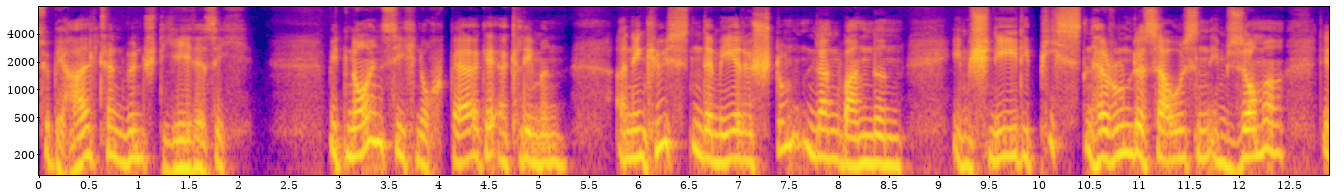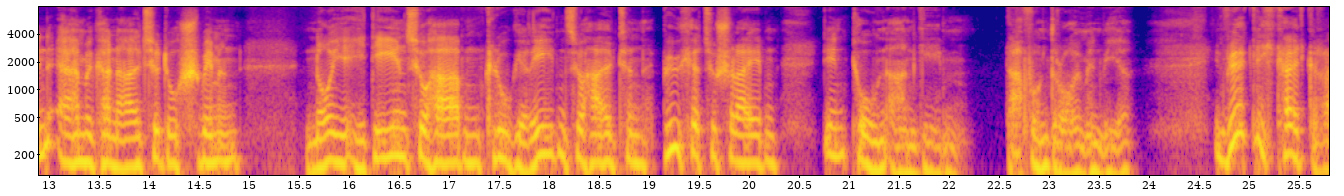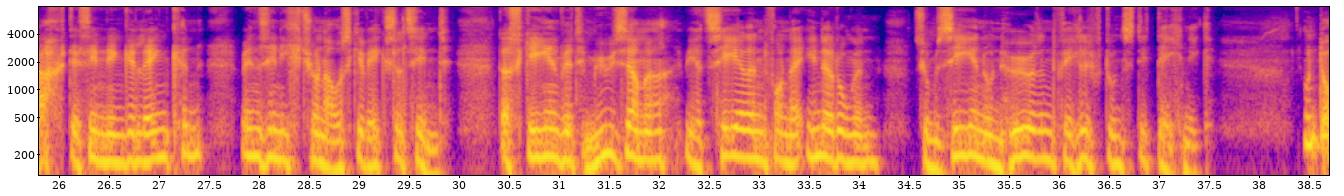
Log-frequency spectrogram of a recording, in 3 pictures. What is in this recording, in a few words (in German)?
Lange leben, Lyrik, Lesung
